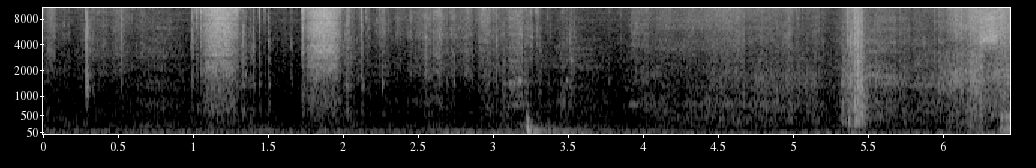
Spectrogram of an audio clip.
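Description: A few soft swishes of a cloth rubbing over wood as glue squeeze-out is wiped off a soundboard rib, with a single dull knock about three seconds in.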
